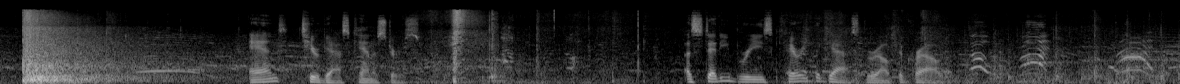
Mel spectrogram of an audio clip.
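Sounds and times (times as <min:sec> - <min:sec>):
police concussion grenade blast during a street protest: 0:00.2 - 0:01.4
speech: 0:02.5 - 0:05.1, 0:06.9 - 0:10.4.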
